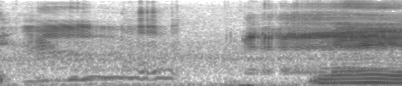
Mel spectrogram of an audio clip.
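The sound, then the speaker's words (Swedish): Two sheep bleats in loud protest at being stopped from getting to the grass: a thinner, wavering call first, then after a brief pause a louder, fuller bleat with a shaky, quavering tone that holds to the end. “Hög, högljudda protester från ETC får nu.”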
